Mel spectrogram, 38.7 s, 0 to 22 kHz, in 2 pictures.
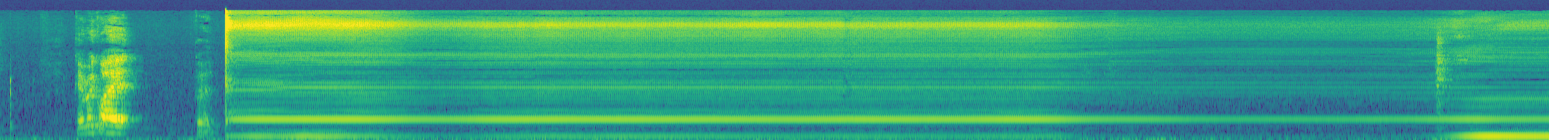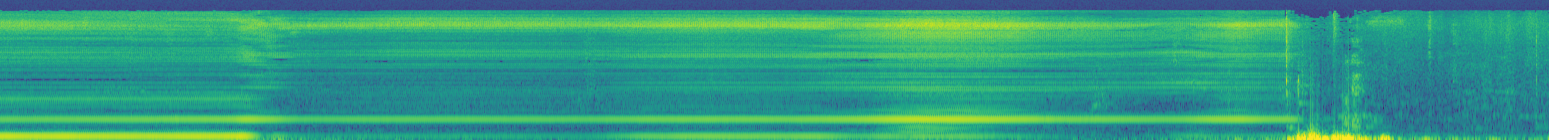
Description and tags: Hair Clippers 2
Hair Clippers Buzzers Trimmers in a Barbershop
Close, barbershop, Clippers, Hair, a, Range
